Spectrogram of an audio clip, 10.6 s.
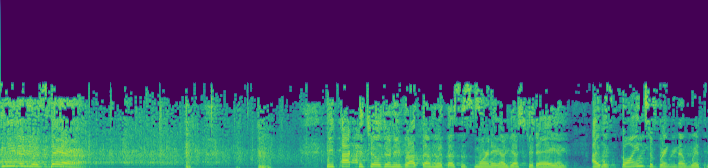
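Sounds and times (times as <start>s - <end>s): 
audience applause: 0.0s - 5.1s
speech: 0.6s - 1.4s, 5.0s - 10.6s.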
